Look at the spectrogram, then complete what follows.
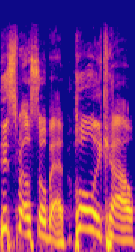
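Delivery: very high, shrill, panicked freaking-out voice. Retelling someone running upstairs about a smelly room, imitating Skits freaking out. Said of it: "freaking out".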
